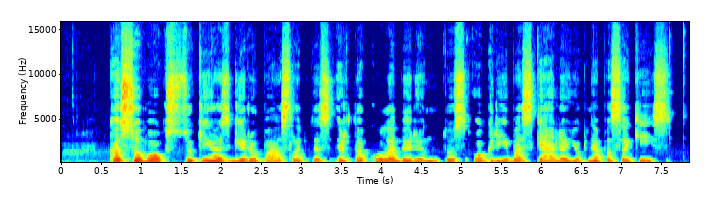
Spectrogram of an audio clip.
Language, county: Lithuanian, Panevėžys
